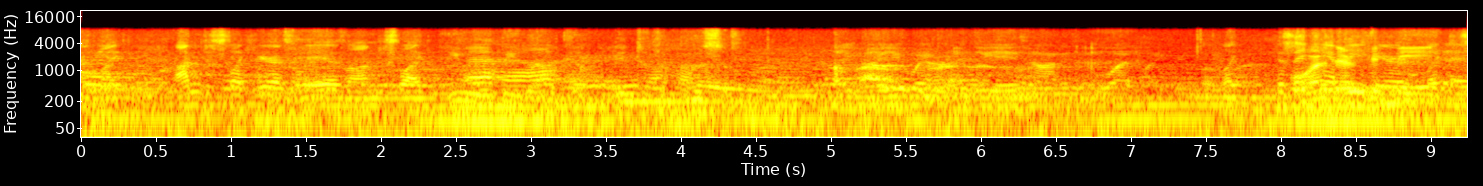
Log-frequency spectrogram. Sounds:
Crowd

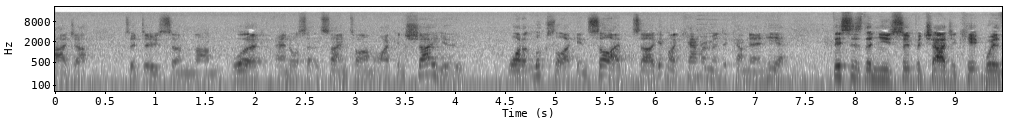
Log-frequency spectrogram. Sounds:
inside a small room, Speech

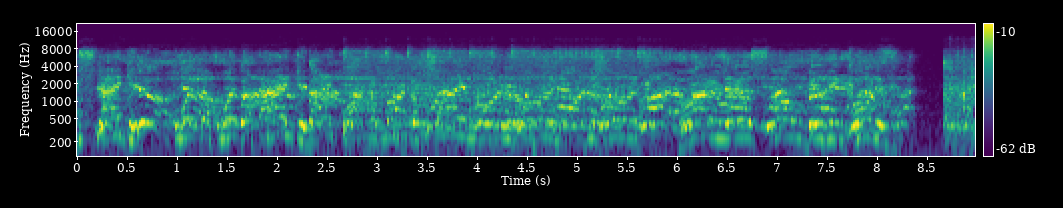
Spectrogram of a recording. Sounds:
Music

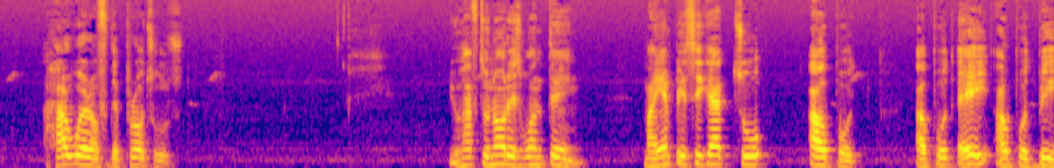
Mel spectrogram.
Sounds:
Speech

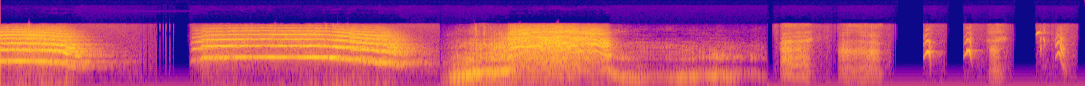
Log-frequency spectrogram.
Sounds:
elephant trumpeting

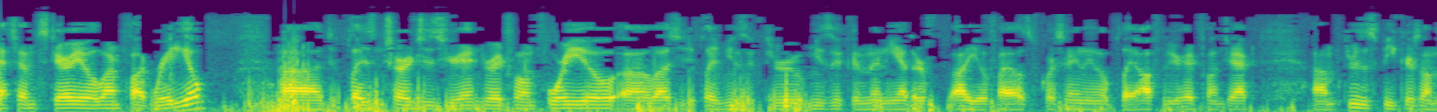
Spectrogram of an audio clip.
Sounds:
Radio, Speech

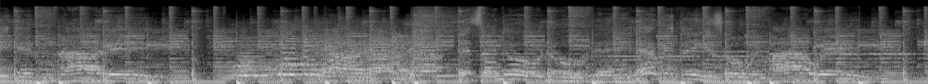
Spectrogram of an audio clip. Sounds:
Jingle (music), Singing, Music

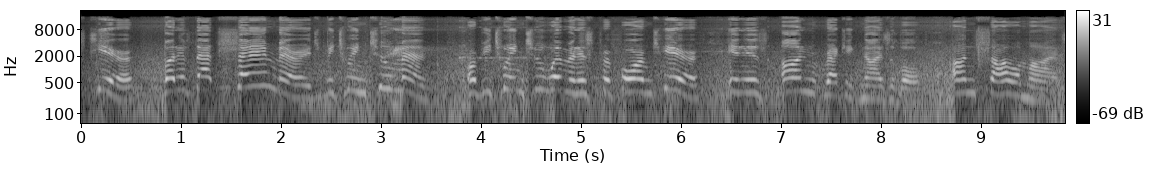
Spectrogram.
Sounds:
outside, urban or man-made, Speech

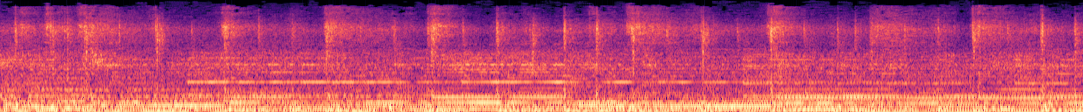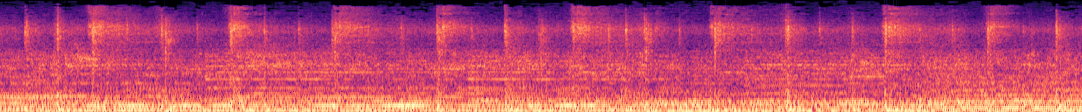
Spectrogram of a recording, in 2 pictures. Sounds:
Music

